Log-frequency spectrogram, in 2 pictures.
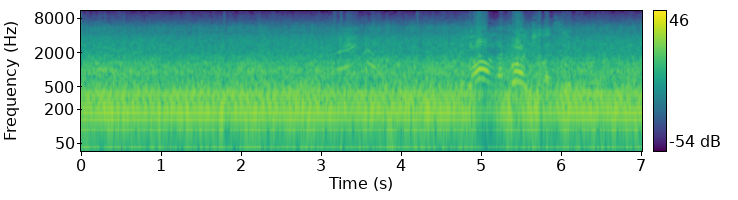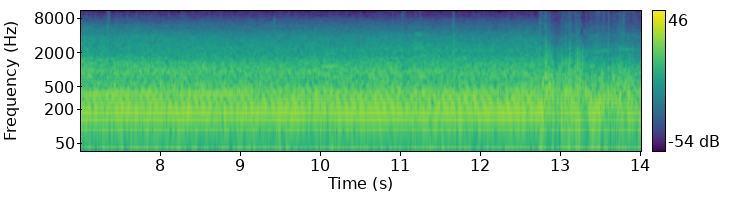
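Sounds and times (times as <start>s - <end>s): motorboat engine humming: 0.0s - 14.0s
water rushing: 0.0s - 14.0s
wind: 0.0s - 14.0s.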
